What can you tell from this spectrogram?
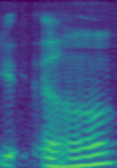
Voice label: annoyed; humans; war2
